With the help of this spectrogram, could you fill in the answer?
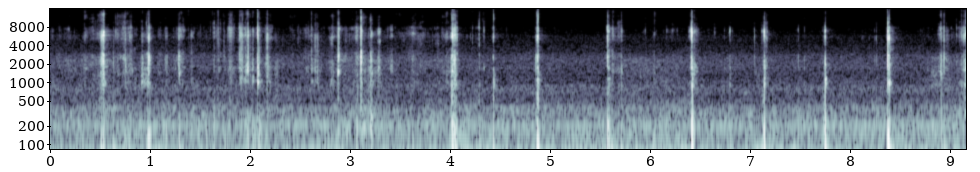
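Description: Fingertips and nails scratch and flick the stiff scales of a small, dry brown pine cone held in both hands close to the mic. The result is a series of short, bright, dry clicks and flicks over soft, quiet scratching, with almost no ring after each one.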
